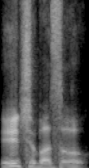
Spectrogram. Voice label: warrior conversation emotion excited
